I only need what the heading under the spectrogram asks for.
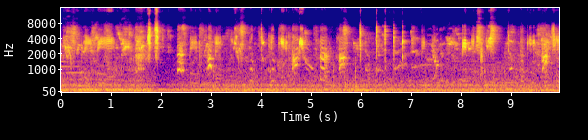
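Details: A talking budgerigar chatters in rapid, scratchy warbles mixed with sharp clicks and squeaks.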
